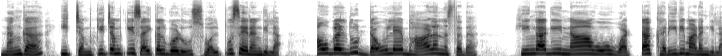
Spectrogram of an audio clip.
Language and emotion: Kannada, disgusted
